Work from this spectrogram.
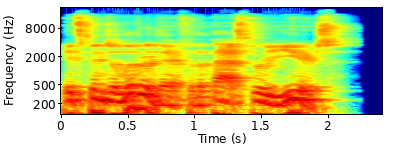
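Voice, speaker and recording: A man playing a sober security-police investigator in a sci-fi game, delivering measured, factual reports. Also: on the low side, a little mellow, lightly acted. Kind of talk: English animated sci-fi game voice acting. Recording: very echoey, distant-sounding game audio.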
